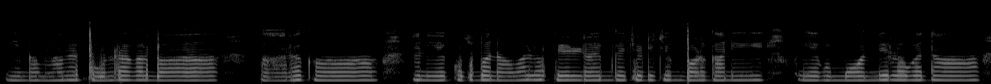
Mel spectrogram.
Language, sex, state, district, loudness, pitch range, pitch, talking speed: Bhojpuri, male, Uttar Pradesh, Varanasi, -42 LUFS, 195-205 Hz, 200 Hz, 140 wpm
